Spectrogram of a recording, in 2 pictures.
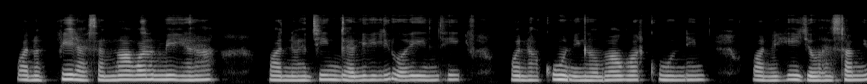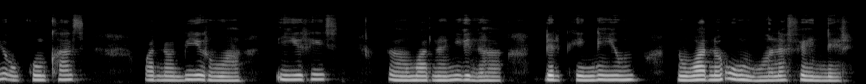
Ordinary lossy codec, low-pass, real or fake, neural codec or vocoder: none; none; fake; autoencoder, 22.05 kHz, a latent of 192 numbers a frame, VITS, trained on one speaker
